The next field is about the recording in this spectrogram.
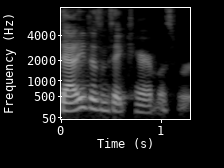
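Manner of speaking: plain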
